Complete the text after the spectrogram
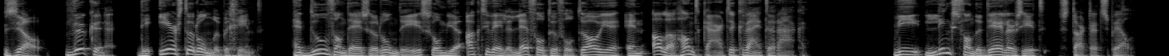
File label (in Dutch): voiceover consumenten speluitleg; Ravensburger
